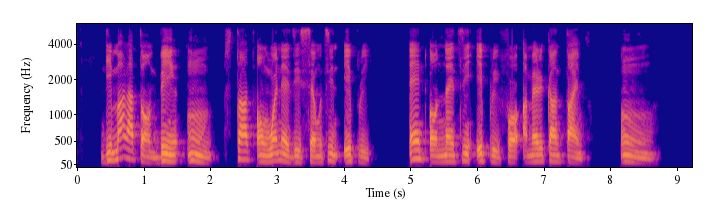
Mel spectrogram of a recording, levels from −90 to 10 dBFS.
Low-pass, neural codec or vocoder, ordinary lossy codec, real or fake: 5.4 kHz; none; none; real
